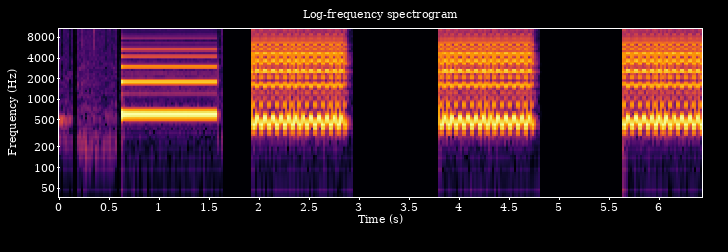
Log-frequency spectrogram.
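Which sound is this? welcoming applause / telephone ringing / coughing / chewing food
telephone ringing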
